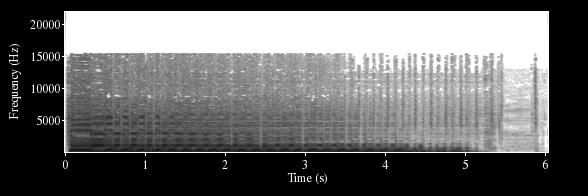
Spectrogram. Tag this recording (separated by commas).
Music, Musical instrument, woodwind instrument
